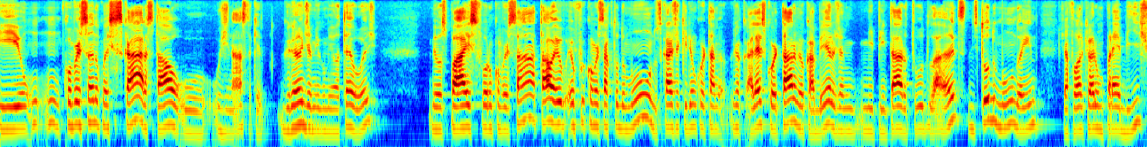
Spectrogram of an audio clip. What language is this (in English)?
Portuguese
